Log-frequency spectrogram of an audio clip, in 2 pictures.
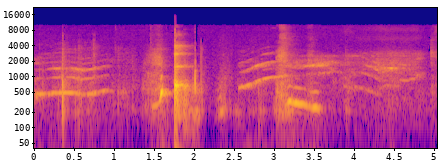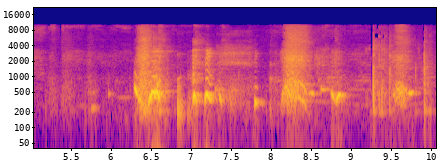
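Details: Adult woman with repeated hiccups: abrupt, jerky gulping bursts with squeaky voiced sounds and laughter-like breaths between them.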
